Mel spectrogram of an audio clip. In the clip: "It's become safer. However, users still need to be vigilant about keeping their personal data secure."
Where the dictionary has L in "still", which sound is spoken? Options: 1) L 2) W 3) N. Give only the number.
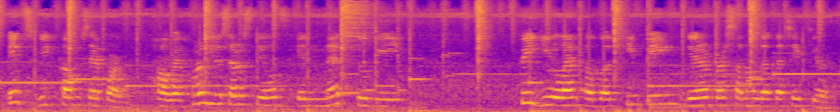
3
